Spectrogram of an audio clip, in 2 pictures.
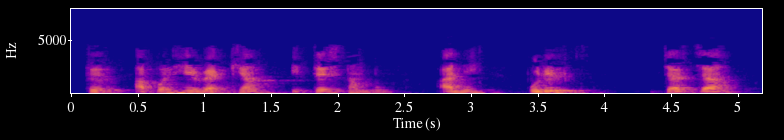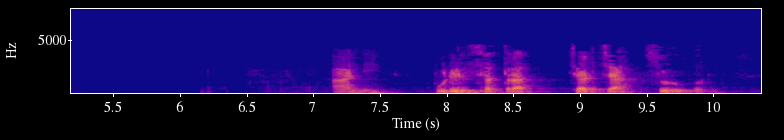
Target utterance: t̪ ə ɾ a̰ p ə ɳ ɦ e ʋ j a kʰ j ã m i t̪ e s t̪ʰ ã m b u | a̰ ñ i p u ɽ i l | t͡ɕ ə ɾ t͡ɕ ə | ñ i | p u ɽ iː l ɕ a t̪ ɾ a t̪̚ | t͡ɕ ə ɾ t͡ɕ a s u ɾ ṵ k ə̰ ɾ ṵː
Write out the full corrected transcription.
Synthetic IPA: t̪ ə ɾ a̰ p ə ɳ ɦ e ʋ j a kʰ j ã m i t̪ e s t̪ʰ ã m b u | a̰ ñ i p u ɽ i l | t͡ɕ ə ɾ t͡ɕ a | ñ i | p u ɽ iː l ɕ ə t̪ ɾ a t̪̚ | t͡ɕ ə ɾ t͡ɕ a s u ɾ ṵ k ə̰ ɾ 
